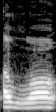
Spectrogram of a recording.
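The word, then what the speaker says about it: الله: তো আল্লাহ। তো এইজন্য আমরা এইজন্য সঠিক প্রোনাউন্স হচ্ছে আল্লাহ।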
